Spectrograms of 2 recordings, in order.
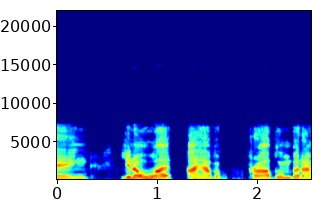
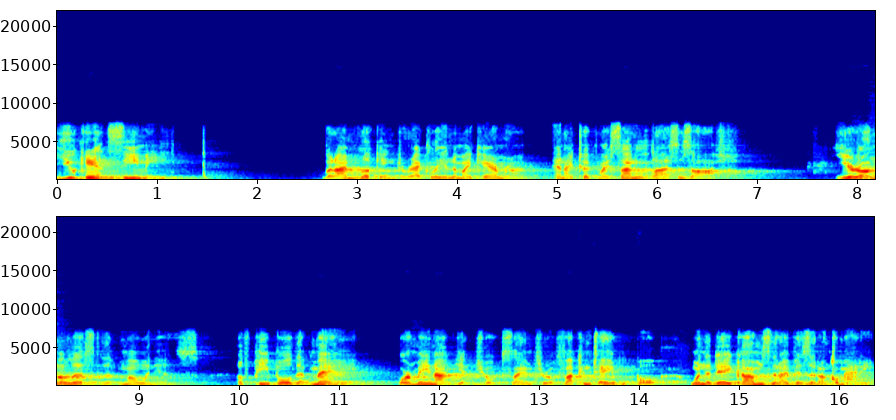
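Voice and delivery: put-on robot leader voice, lower pitch; 8 semitones lower than usual. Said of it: "did I go Optimus Prime there?".

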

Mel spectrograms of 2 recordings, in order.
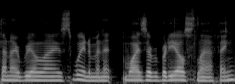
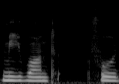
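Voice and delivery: caveman voice, slower. Speaker demonstrates how cavemen are thought to have spoken, caveman talk. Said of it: "how cavemen are suspected to have spoken".

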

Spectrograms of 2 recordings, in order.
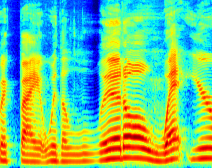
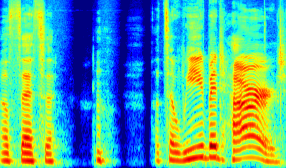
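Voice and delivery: put-on leprechaun-style Irish accent. Asked whether the accent was done, answering in a leprechaun-style Irish accent. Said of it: "Like that's like a leprechaun".

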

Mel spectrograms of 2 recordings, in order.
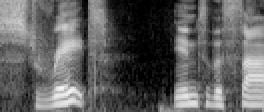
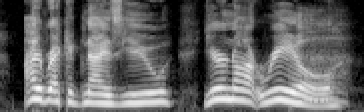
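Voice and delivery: acted-out, pitched-up, high shout; 6 semitones higher, 4 dB louder than usual. Recounting how a woman woke up and fought the police, retelling a yell. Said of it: "at one point she yelled".

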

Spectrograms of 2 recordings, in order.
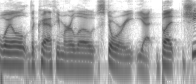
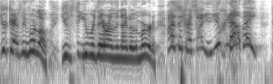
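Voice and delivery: put-on very high, loud, aggressive, accusing, rising pitch; 12 semitones higher, 5 dB louder than usual. Retelling how a movie character launches into a woman: imitating a hostile outburst. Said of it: "very hostily launches into her".

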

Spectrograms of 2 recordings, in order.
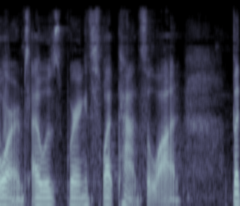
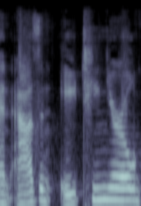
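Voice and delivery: normal talking voice

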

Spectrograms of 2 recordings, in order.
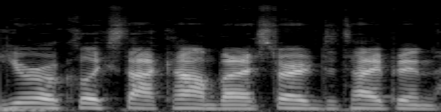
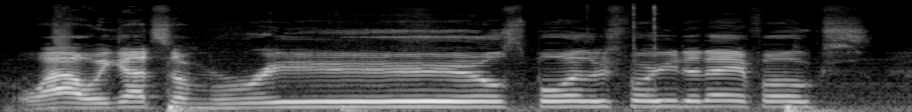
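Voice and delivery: loud pumped-up hype voice, real drawn out; 4 semitones higher, 6 dB louder than usual. Teasing spoilers to the folks listening: hype voice. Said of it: "It's my hype voice".

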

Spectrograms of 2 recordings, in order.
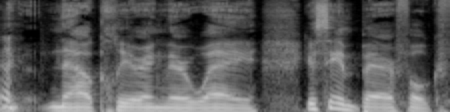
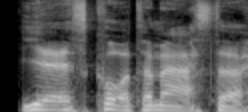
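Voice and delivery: put-on Austrian accent; 4 semitones higher than usual. Playing a role in a group game, answering in a fake Arnold accent. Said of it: "A fake Arnold accent".

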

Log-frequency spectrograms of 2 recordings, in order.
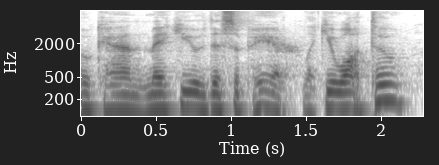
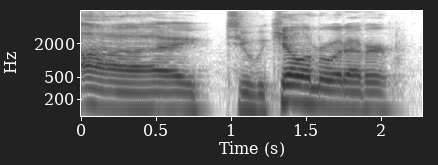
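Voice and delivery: ordinary talk

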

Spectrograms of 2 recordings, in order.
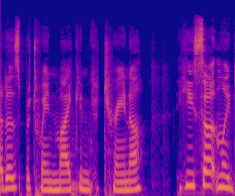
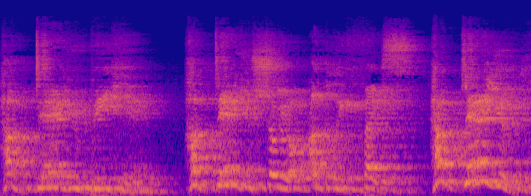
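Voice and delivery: growling ghostly voice; 2 semitones higher than usual. Voicing a figure snarling by the door: Culloden's snarling voice. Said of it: "Culloden's voice snarling by the door".

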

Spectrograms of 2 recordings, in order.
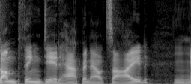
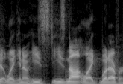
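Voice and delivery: ordinary delivery

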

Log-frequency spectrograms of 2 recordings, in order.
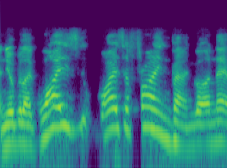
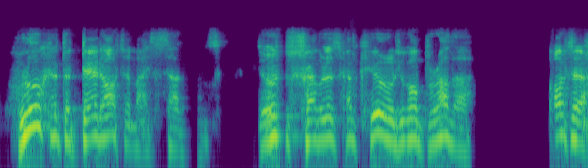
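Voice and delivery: put-on old man voice, elderly. Asked by the other reader to voice the old man in the story: Hreidmar old-man voice. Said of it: "Do you want to do a voice for the old man?".

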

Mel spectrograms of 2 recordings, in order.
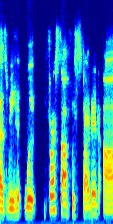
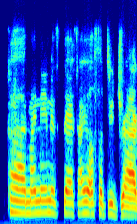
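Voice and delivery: put-on drunk speech, higher; 7 semitones higher than usual. Retelling first meeting someone while hosting: imitating a drunk person. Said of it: "she's fully plastered".

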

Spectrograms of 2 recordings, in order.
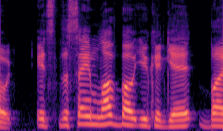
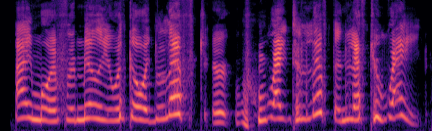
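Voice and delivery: very high-pitched voice, pushed way up; 10 semitones higher than usual. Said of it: "You sound like Weevil from Yu-Gi-Oh!".

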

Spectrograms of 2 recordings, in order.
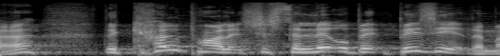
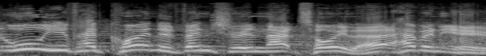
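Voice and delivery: loud, carrying steward-style announcement voice; 4 semitones higher, 4 dB louder than usual. Retelling what a steward said across the plane: imitating a loud steward. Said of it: "in a loud voice that the whole of the plane could hear".

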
